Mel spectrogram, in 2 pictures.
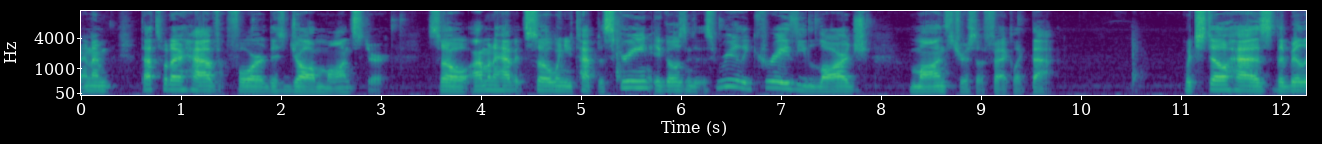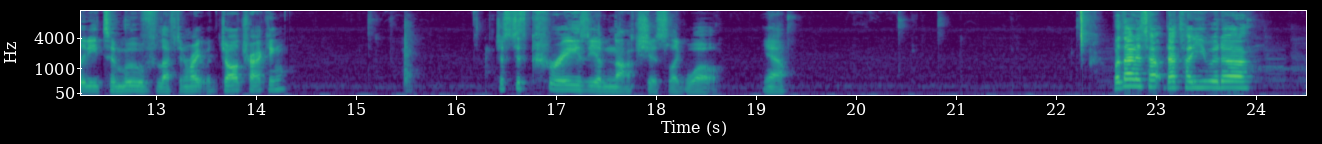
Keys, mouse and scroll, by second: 1.7-3.1 drag, 4.5-7.8 drag, 8.8-11.9 drag, 12.6-15.7 drag, 17.2-19.5 middle drag, 19.5-20.3 scroll down 1, 20.3-22.2 drag, 23.1-24.5 drag.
